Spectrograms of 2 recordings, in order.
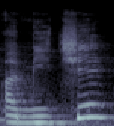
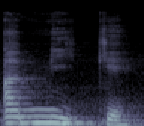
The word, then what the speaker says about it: amiche: Parce que normalement, on ne va pas dire amici, on va dire amiche.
